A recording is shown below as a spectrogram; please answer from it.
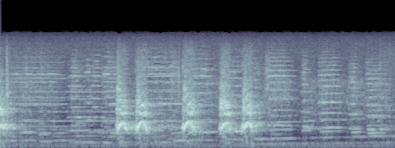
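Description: A dog aboard a ship barks in a short run of sharp, loud yips and bow-wows, close and clear, with a fainter whimpering tone before and after.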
